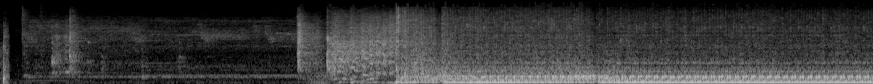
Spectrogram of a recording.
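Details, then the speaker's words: 1979 Ford Bronco with a low-mileage 2020 Gen3 Coyote V8 swap, first firing on temporary bucket fuel with no coolant: a short crank, a quick catch, then a deep, even, healthy V8 idle burble. "but this engine sounds fantastic it's got real low miles"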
